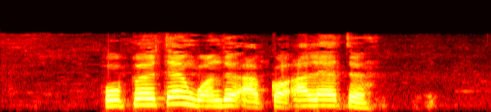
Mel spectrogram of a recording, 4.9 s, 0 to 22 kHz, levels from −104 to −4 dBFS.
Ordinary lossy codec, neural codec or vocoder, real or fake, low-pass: AAC, 32 kbps; none; real; 7.2 kHz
